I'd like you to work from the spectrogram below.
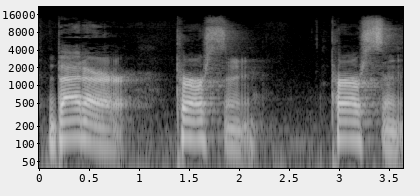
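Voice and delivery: Butter and Person with matching American r; isolated models, full r in Butter and Person; same ER sound. Shown as a demonstration. Teacher drilling the phonetic sign, clearly sounded ER. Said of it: "toujours la même prononciation".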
